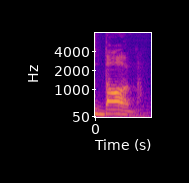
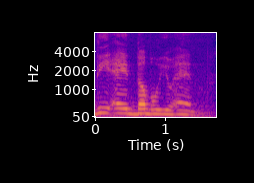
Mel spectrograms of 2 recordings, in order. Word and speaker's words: Dawn: his name is yeah the name's don but spelt d-a-w-n d-a-w-n yeah dawn dawn like the sunrise dawn yeah i don't like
